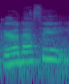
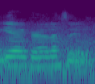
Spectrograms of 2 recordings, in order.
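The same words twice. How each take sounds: First: Put-on rising, unimpressed "Girl, that's it?"; mock disbelief. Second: Said in the usual way. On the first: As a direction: ask "that's it?" like a let-down viewer. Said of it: "be like".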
